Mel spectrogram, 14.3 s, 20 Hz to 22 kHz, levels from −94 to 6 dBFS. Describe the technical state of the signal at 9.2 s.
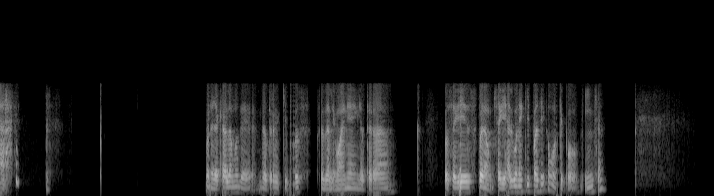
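Right around 9.18 to 9.23 s you get a Bluetooth headset packet repeated fault. The link drops packets there, and instead of going quiet the headset chip decodes the previous packet's bits again. It sounds like roughly 22.5 ms of loss scattered over about 37.5 ms, which fits around six lost packets. The longest unbroken run is only a few milliseconds, so you hear a short cluster of ticks, not the sustained 267 Hz drone that the 3.75 ms repeat produces over a long run.

Underneath all of that, the Bluetooth CVSD headset codec is doing plainly audible damage. CVSD sends one up-or-down bit per sample at 64 kHz and keeps adapting its step size. Here the line only passes about 250 Hz to 3.4 kHz, so everything above that is gone. Loud high-frequency energy outruns the step and distorts, s sounds come out scratchy, and a grainy hiss sits under the speech.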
